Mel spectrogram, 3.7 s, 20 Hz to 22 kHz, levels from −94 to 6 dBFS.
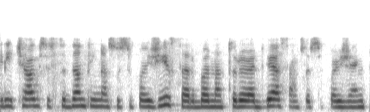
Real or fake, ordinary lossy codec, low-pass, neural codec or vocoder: fake; Opus, 64 kbps; 5.4 kHz; codec, 24 kHz, 6 kbps, HILCodec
